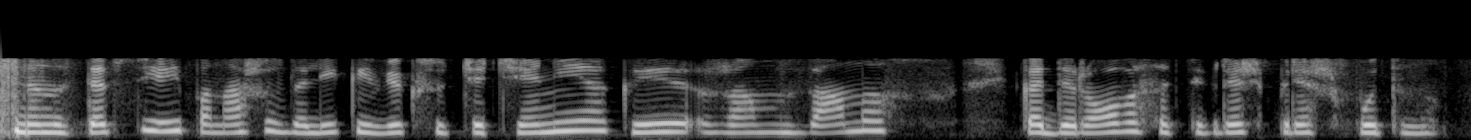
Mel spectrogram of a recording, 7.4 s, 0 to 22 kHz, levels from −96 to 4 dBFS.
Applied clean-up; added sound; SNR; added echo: none; none; none; none.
